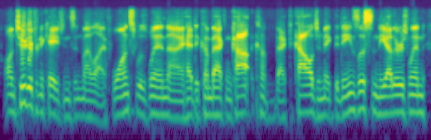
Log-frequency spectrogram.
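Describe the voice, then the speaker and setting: A man's voice: on the low side, steady tone, very fast, no room sound. A middle-aged man from Virginia, chatting in an interview and telling long rambling stories with many restarts. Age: 40s. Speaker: podcast guest. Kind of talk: casual conversational interview. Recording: dull lo-fi audio, dry sound.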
